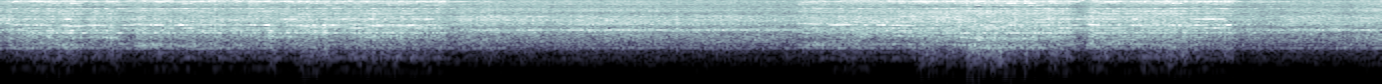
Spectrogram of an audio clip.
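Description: Table saw running and cutting through aluminum sheet, a steady high-pitched whir with almost no low hum, shifting slightly about six seconds in as the cut goes on.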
